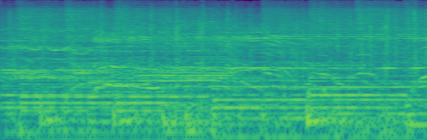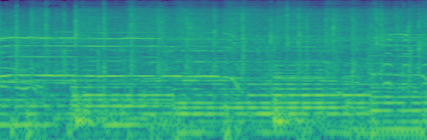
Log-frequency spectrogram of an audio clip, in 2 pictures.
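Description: A loud crowd cheers and applauds continuously, with scattered shouts and whoops, while steady music plays underneath throughout.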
